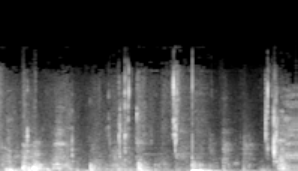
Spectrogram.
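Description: Biting and chewing a rice sandwich filled with tuna and beans, heard as quiet, uneven crunches and soft squishy mouth sounds, with several sharper bites standing out.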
